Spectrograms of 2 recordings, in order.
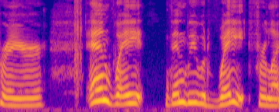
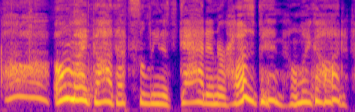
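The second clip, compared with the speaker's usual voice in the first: starstruck gasp; 4 semitones higher, 5 dB louder than usual. Retold or imitated. Spotting [name]'s dad at convention.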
